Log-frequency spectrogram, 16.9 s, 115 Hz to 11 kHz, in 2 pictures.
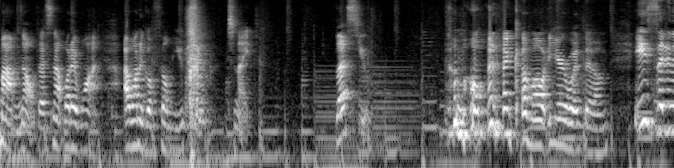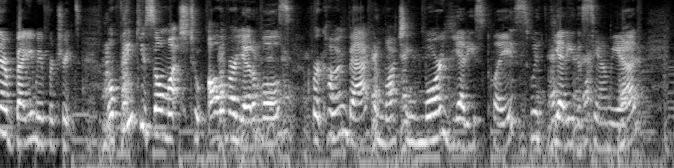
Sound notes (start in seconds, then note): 2.2 Yeti sneezed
